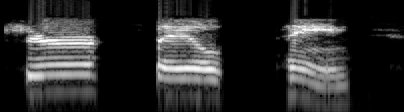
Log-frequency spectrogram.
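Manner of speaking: slow, measured, deliberate, unhurried delivery. Repeating the key phrase of a five-second commercial: said slowly. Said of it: "I had to say that slowly".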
